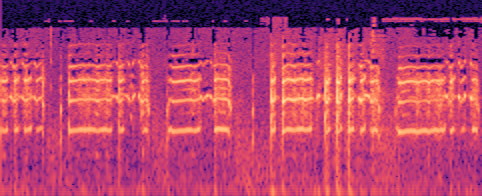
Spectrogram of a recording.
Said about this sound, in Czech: Ne. To je nějaký jiný pták než sup. Poslouchejte.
